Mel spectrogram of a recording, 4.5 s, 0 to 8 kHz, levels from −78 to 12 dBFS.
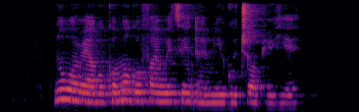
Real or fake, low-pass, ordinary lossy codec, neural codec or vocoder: real; 7.2 kHz; none; none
